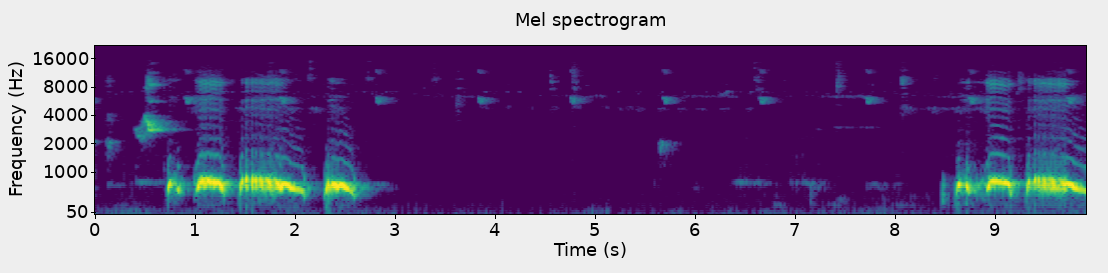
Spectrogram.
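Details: Spotted dove call used to lure birds: two bouts of low, soft, rolling coos, each a short run of several notes, separated by a long near-silent gap with faint clicks.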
